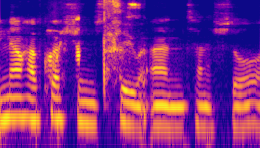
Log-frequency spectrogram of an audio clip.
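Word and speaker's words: Tánaiste: Well, we now have questions to and Tanishtor, I believe that's pronounced. Gonna have to get Karma to check that for me, but It's Tadishta, and just for those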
